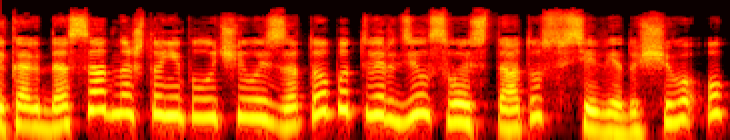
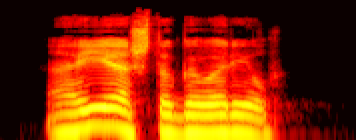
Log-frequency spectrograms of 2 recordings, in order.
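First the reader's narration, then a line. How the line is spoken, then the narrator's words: Grumbling, displeased yet satisfied. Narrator (Russian): Пробурчал хозяин кабинета со странной смесью недовольства и удовлетворения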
